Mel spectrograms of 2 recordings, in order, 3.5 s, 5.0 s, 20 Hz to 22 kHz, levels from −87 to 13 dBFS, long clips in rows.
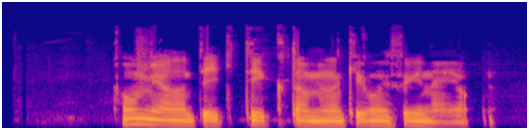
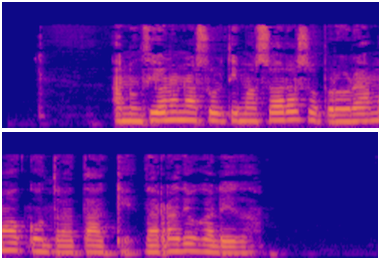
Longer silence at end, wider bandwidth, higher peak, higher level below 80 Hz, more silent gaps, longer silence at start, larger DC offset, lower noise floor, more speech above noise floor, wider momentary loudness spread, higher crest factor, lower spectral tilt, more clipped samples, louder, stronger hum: second, 0.2 s vs 0.7 s; about the same, 10.5 kHz vs 11.5 kHz; first, 0 dBFS vs -6 dBFS; first, -46 dBFS vs -66 dBFS; neither; first, 0.75 s vs 0.25 s; neither; second, -53 dBFS vs -73 dBFS; second, 38 dB vs 49 dB; about the same, 6 LU vs 7 LU; about the same, 16 dB vs 20 dB; first, -6 dB/octave vs -4.5 dB/octave; neither; first, -15 LUFS vs -24 LUFS; neither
